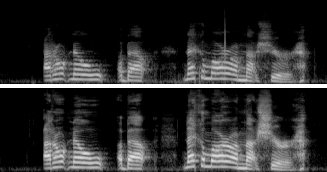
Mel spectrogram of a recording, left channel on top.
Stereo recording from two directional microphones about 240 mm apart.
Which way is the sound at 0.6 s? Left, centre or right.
Right.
